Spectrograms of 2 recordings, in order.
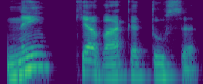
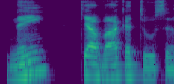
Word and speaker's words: nem que a vaca tussa: We pronounce it nem que a vaca tussa. Nem que a vaca tussa.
